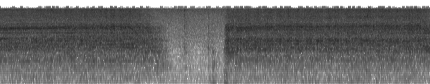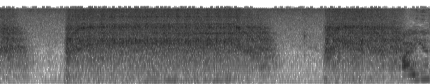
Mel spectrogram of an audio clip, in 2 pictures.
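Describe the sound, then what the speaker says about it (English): Food processor whirring through baby spinach with water, three sustained loud bursts of motor grinding separated by short pauses. "Just put it in there on a food processor, any kind of food processor, and process it."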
